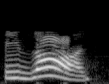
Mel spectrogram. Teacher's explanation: develop along with the mind,所以 along with 就是一同一道的意思。现在我们在 long 之前加上表示成为的前缀,be,那么 belong, b-e-l-o-n-g, 重音还是放在第二个音节上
